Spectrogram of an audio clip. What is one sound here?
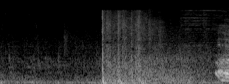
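Gunfire bursts from a video game.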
